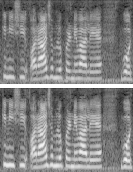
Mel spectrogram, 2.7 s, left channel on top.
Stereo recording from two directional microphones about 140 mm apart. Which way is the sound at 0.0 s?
45° right (ahead or behind).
